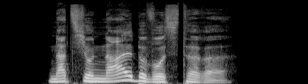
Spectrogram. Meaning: inflection of nationalbewusst: 1. strong/mixed nominative/accusative feminine singular comparative degree 2. strong nominative/accusative plural comparative degree
- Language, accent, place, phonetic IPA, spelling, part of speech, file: German, Germany, Berlin, [nat͡si̯oˈnaːlbəˌvʊstəʁə], nationalbewusstere, adjective, De-nationalbewusstere.ogg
